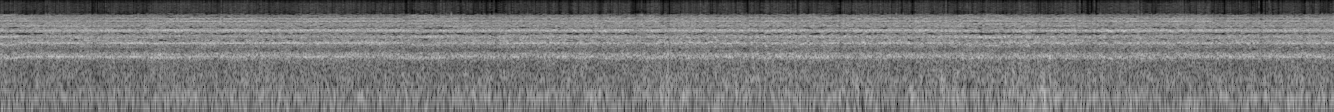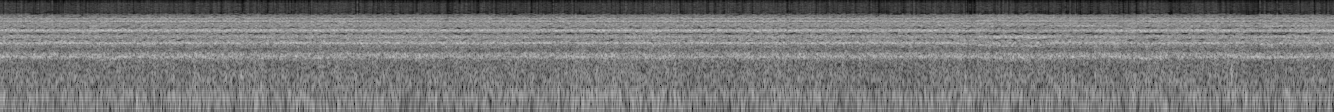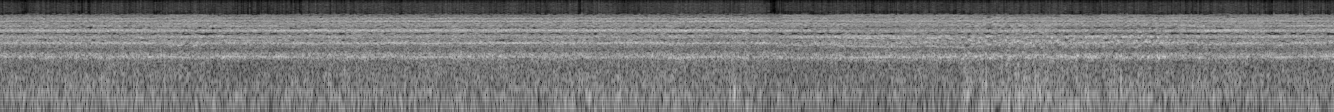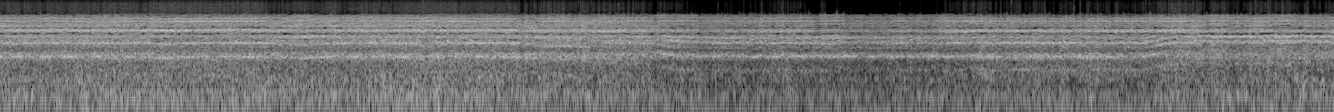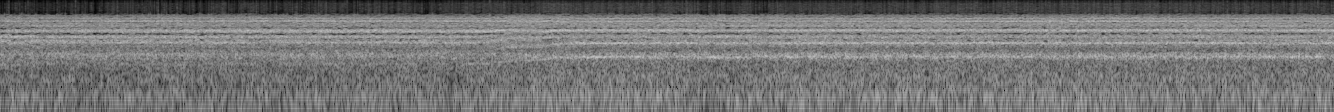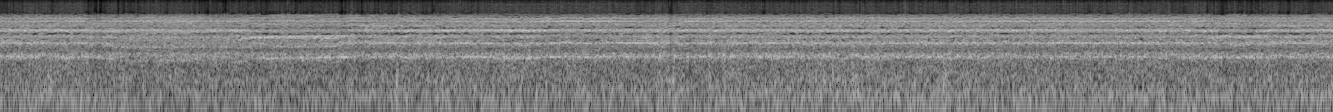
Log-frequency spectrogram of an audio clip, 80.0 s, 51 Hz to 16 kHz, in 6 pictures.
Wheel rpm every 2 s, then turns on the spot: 230, 230, 230, 230, 230, 230, 230, 230, 230, 230, 230, 230, 230, 230, 230, 230, 230, 220, 220, 220, 230, 230, 230, 140, 120, 120, 160, 160, 160, 200, 230, 230, 230, 230, 200, 220, 230, 230, 230, 230.
none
